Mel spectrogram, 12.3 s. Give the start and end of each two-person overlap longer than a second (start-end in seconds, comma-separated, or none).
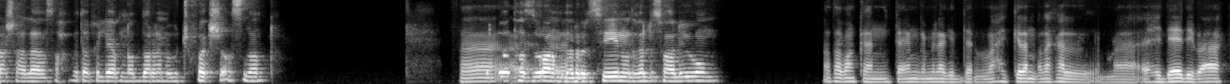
none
